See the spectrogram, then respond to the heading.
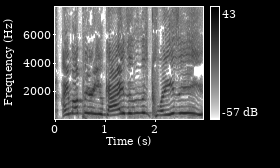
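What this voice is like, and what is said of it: Hyper positive imitation of another person. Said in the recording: “my impression of Pete Holmes doing an impression of Jesus on the cross ... Hyper positive or something.”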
